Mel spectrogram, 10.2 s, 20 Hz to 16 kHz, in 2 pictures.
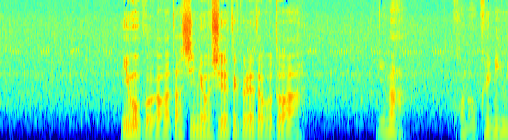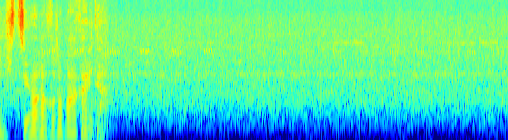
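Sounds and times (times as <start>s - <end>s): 
stream water rushing: 0.0s - 10.1s
speech: 1.2s - 3.2s, 3.8s - 6.3s.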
